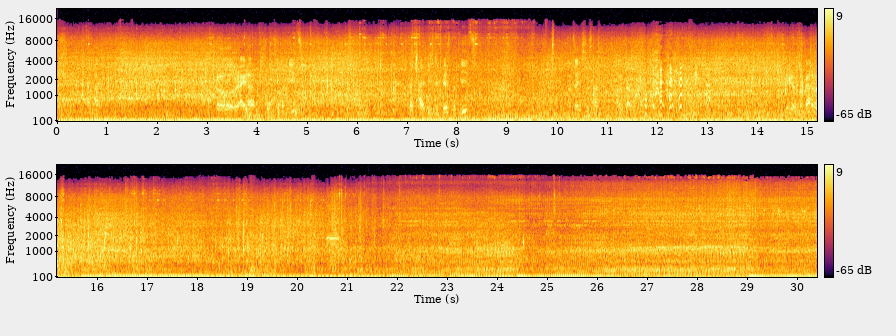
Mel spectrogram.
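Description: Motorcycle engine running steadily while riding, with wind rushing over an action camera's microphone.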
